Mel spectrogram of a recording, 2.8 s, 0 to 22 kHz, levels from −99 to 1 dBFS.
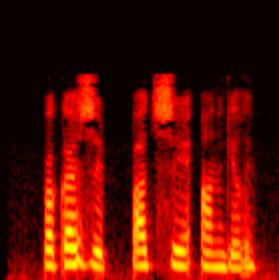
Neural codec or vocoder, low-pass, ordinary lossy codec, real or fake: none; 7.2 kHz; MP3, 32 kbps; real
